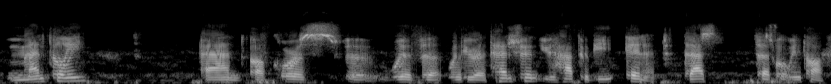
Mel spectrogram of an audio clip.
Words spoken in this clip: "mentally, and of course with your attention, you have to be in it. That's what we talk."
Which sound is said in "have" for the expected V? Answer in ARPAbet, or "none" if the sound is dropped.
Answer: F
